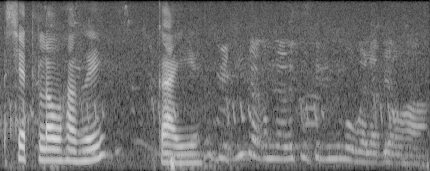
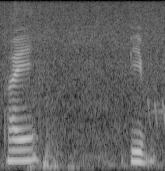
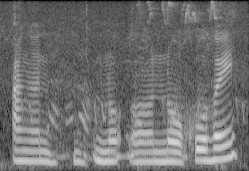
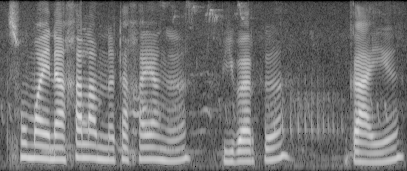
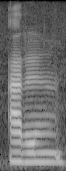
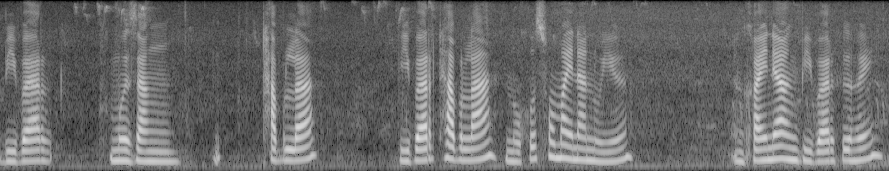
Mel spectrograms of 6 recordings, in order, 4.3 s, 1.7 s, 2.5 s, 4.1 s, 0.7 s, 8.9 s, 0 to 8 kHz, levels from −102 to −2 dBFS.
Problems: constant background noise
